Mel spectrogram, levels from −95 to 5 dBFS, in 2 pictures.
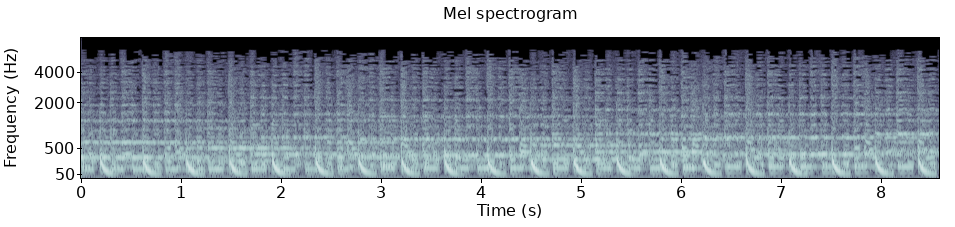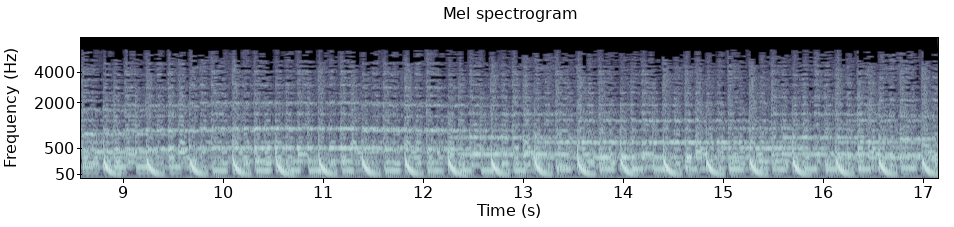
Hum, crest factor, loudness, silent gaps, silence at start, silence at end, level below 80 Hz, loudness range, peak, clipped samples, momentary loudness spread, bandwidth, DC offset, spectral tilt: none; 14 dB; -15 LUFS; none; 0 s; 0 s; -28 dBFS; 0 LU; 0 dBFS; under 0.1%; 1 LU; 6.6 kHz; 0.7%; -8 dB/octave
